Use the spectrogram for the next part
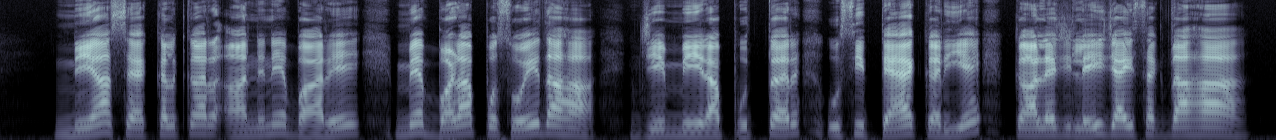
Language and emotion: Dogri, happy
